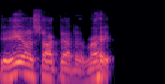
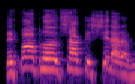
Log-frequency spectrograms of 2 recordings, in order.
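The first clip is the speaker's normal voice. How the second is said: usual speaking voice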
